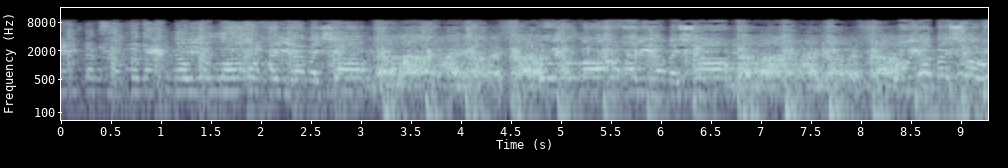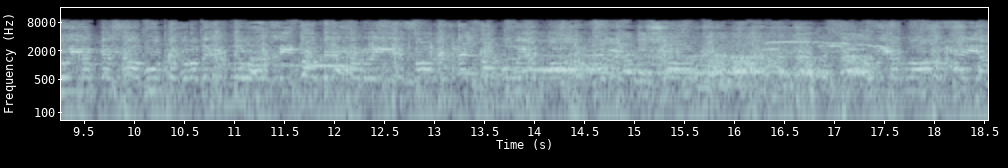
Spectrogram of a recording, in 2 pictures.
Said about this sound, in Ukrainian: Зараз до вашої уваги дабки періоду сирійських масових протестів, у якому рефреном звучить фраза Забирайся Башар, адресована президенту Башару Асаду.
